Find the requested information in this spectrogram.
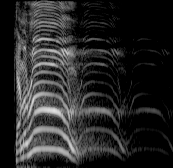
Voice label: funny saying; africa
